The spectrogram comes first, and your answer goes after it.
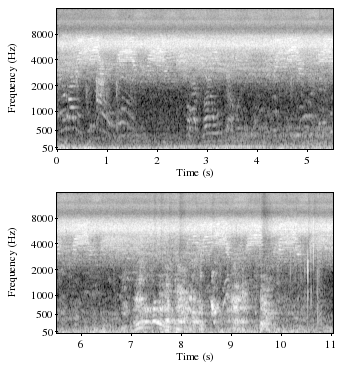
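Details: Nogeyama Zoo cicadas keep up a flat, unbroken high drone while people speak and a burst of louder voices and movement comes in over the second half.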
